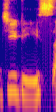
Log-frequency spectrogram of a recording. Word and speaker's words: Judice: And pretty much everybody always butchers my last name, but that's how you say it. Judice.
